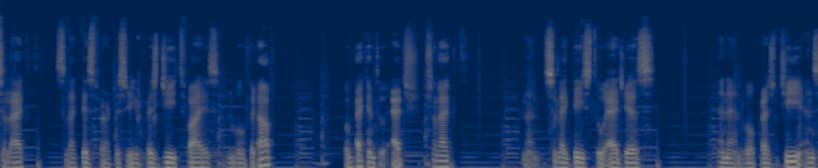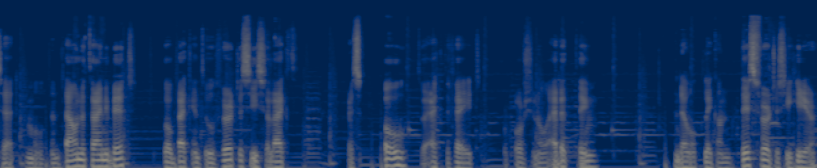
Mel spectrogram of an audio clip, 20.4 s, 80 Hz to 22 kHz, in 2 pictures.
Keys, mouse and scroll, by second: 1.7 g, 5.2-6.5 drag, 7.1 shift+click, 7.6-9.6 middle drag, 9.6 g, 11.5-13.5 middle drag, 13.5-14.9 drag, 14.9 o, 16.1-16.6 scroll up 1, 16.6-19.6 shift+middle drag, 19.6 click, 20.3 middle click.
